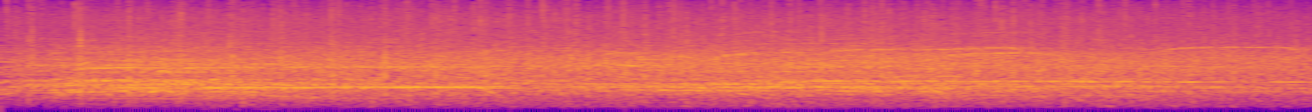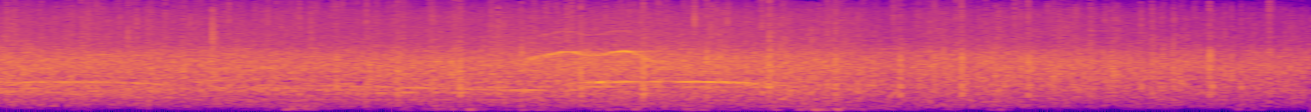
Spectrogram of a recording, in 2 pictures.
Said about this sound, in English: Look at that applause you got. Look at that.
